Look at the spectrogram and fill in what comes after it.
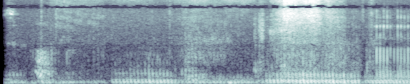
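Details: Senior tabby cat from the UK purring steadily, a low continuous rumble throughout, with a brief soft vocal at the start and a woman speaking affectionately nearby.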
